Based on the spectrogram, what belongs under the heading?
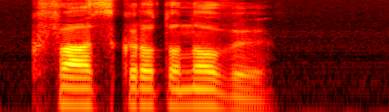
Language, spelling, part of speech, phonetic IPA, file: Polish, kwas krotonowy, noun, [ˈkfas ˌkrɔtɔ̃ˈnɔvɨ], Pl-kwas krotonowy.ogg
